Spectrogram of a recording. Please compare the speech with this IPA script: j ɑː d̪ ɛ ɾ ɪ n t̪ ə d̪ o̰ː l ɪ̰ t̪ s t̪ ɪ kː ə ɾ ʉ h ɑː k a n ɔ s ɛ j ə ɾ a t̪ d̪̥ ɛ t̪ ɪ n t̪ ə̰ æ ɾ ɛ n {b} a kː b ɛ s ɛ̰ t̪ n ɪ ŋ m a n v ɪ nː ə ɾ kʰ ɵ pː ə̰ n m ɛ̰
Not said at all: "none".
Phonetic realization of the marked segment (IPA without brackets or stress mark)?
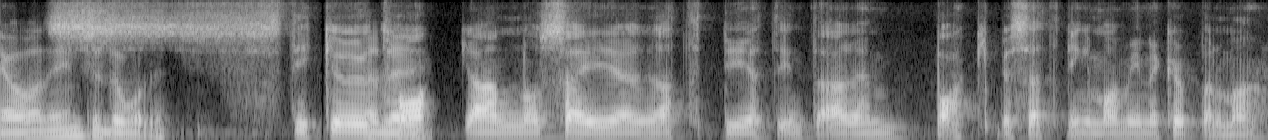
b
